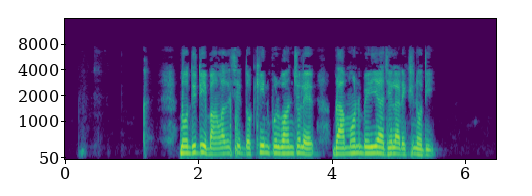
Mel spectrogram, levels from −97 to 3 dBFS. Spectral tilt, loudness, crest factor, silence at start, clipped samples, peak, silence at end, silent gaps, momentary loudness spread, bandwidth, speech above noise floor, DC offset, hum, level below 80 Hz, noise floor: -7.5 dB/octave; -17 LUFS; 16 dB; 1.2 s; under 0.1%; -2 dBFS; 0.95 s; none; 7 LU; 7.4 kHz; 67 dB; under 0.1%; none; -56 dBFS; -82 dBFS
